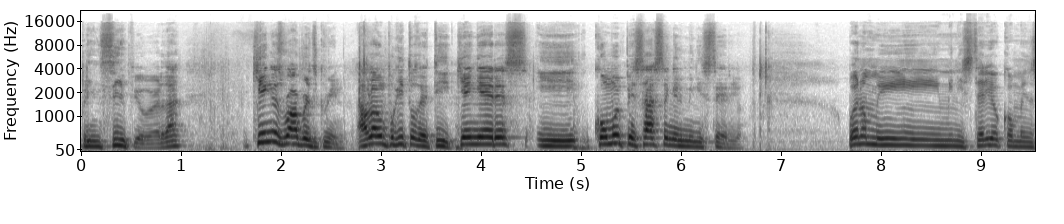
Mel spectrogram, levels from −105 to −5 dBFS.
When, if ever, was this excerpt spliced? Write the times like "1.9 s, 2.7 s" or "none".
none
